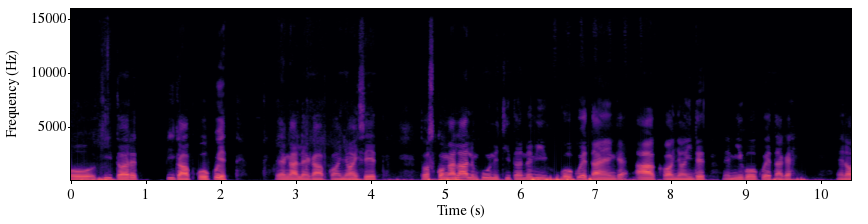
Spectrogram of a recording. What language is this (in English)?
Kalenjin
